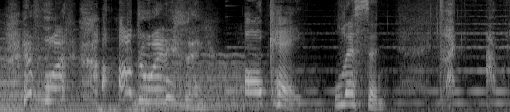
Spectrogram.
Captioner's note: whispering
